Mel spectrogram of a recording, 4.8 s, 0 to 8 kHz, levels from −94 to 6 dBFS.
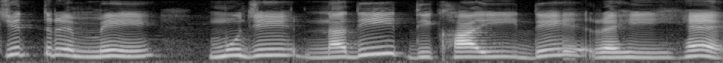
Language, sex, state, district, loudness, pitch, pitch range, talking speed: Hindi, female, Madhya Pradesh, Katni, -20 LUFS, 225 Hz, 200-260 Hz, 100 wpm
